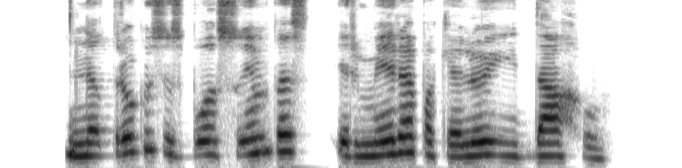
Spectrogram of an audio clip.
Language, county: Lithuanian, Klaipėda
